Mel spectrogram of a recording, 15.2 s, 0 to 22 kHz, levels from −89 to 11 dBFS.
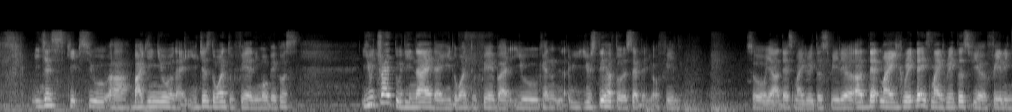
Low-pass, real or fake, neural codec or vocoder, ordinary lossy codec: none; real; none; none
